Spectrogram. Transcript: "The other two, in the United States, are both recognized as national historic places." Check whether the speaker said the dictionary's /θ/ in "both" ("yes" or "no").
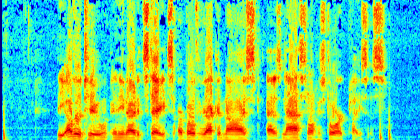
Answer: yes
